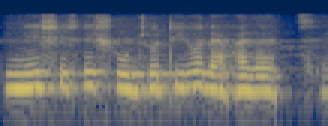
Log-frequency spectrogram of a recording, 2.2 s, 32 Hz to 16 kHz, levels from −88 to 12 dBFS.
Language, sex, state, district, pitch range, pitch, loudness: Bengali, female, West Bengal, Kolkata, 190-220 Hz, 210 Hz, -16 LUFS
